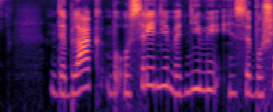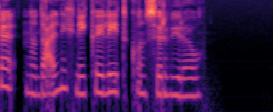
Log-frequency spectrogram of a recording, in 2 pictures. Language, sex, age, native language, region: Slovenian, female, 30-49, Slovenian, Gorenjska region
